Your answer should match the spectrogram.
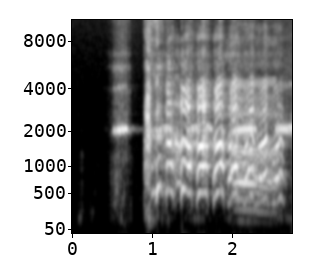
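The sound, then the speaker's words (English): A person imitates cricket chirping with their voice: a brief high whistle, then a loud, rapidly pulsing trill that keeps up for about two seconds. “Do the cricket sound.”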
